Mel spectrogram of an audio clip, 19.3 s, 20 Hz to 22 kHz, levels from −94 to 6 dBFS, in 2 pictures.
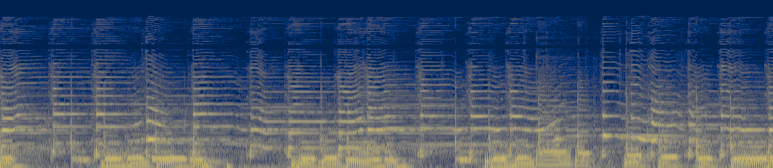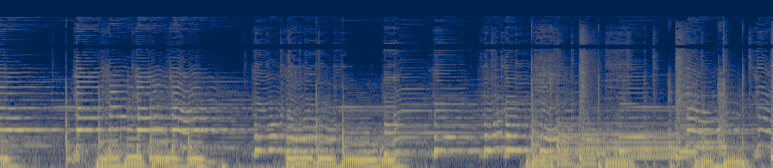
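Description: Throughout, there's imaging from linear upsampling: straight-line interpolation, likely from a 16 kHz original, dulls the top and leaves faint mirrored images between 8 and 16 kHz, heard as a slight metallic shimmer.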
